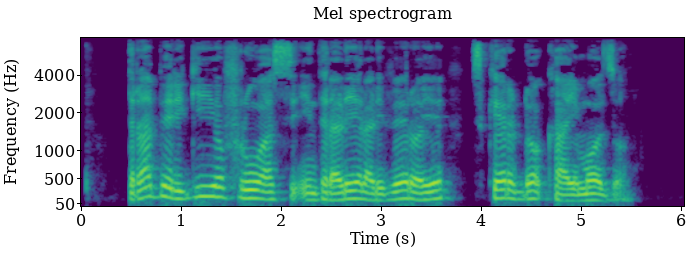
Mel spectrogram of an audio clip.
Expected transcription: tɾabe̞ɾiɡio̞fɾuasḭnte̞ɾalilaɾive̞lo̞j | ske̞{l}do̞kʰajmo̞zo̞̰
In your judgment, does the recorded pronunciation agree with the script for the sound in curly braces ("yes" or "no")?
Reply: no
